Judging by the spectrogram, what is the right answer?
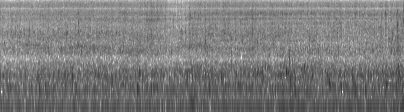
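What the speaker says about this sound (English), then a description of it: "Let me get some of this water out." Water is poured out of a container holding a fish, a steady, soft trickling stream that runs on without a break and stays at a moderate, even level throughout.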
